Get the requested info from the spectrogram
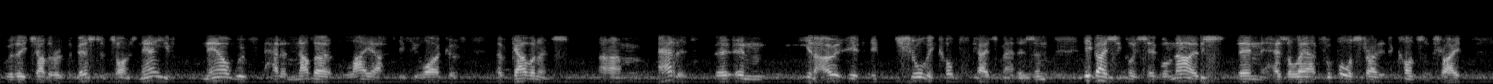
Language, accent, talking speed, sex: English, Australian, 180 wpm, male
